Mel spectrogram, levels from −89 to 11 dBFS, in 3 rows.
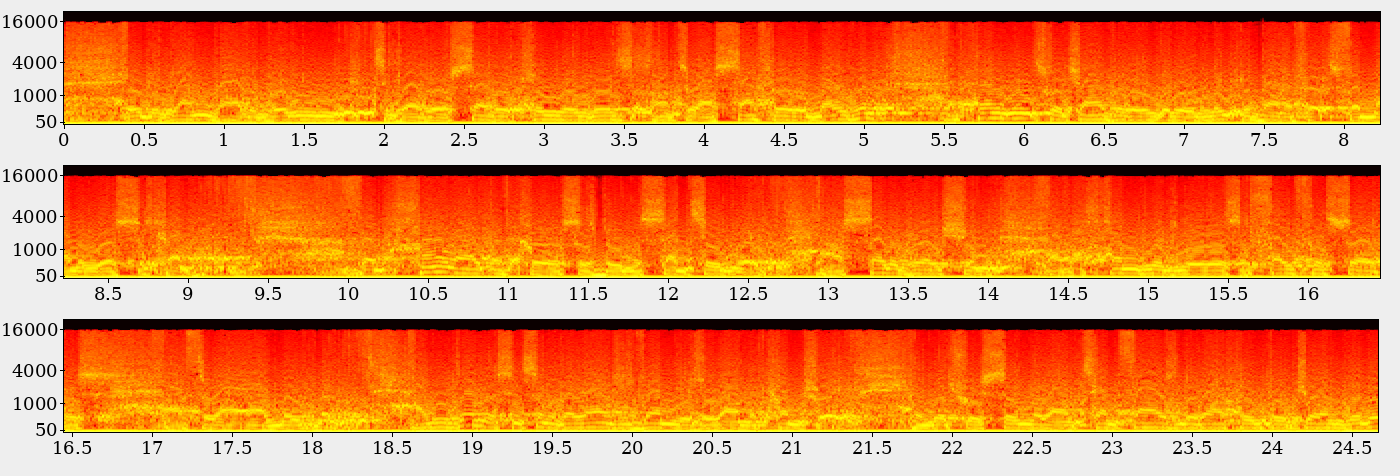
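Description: A stuck bit runs through the whole clip. The sound carries harsh, buzzy distortion, and quiet gaps fill with noise. The likely cause is one data bit held fixed, so about half the samples jump by roughly -10 dBFS.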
